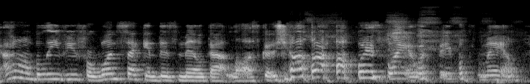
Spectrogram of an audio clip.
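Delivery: high-pitched scoffing retort, laughing through it; mock disbelief. Brother doubting the officer about lost mail, mock disbelief. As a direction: imitate an indignant brother, amused.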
